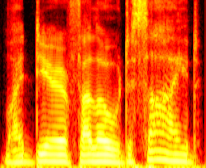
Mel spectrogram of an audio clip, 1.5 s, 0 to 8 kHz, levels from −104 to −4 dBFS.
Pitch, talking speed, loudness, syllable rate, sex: 125 Hz, 155 wpm, -15 LUFS, 4.8 syllables/s, male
